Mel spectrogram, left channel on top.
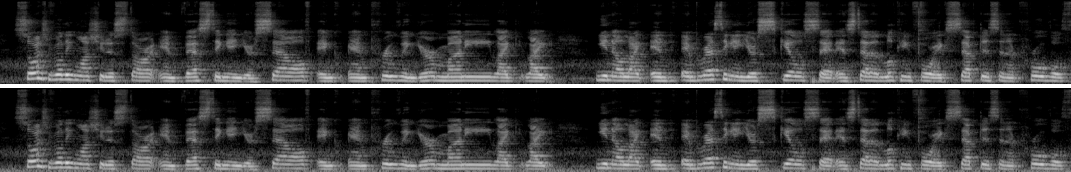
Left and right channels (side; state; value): right; noise; rumble, 18 dB below the sound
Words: Source really wants you to start investing in yourself and improving your money, investing in your skill set instead of looking for acceptance and approval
